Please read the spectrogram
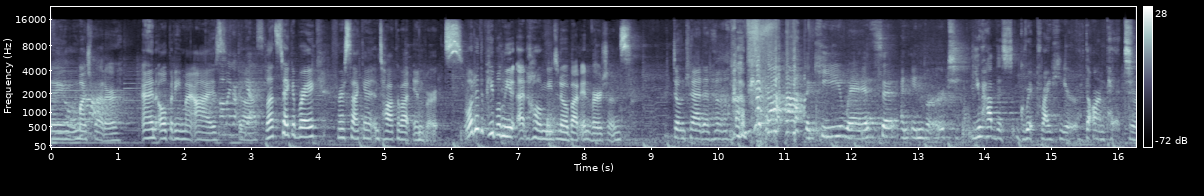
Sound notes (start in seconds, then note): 10.0 laughing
